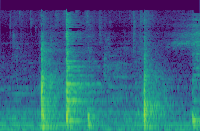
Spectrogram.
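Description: Raw beef bones knocking against the inside of a stainless steel Saladmaster stockpot as they are packed in: three sharp clunks, about half a second, two-thirds of a second and a second and a half in, the second with a brief metallic ring.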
